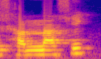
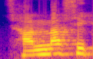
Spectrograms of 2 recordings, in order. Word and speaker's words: ষান্মাসিক: এটা কি উচ্চারণ কি হবে যে ষান্মাসিক? এই যে মূর্ধন্য সাথে ম ফলা আছে, মর উচ্চারণ বজায় থাকবে, তাহলে উচ্চারণ হবে ষান্মাসিক, ষান্মাসিক নয়।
